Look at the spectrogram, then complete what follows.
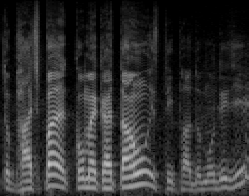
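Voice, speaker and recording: A man's voice: fairly high pitch, lively intonation, moderate pace, a bit bright, no room sound. A man giving an impassioned political interview, arguing indignantly with rhetorical questions and emphatic repetition.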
